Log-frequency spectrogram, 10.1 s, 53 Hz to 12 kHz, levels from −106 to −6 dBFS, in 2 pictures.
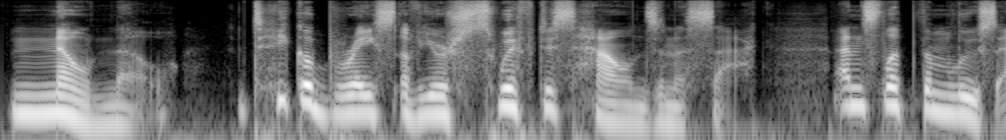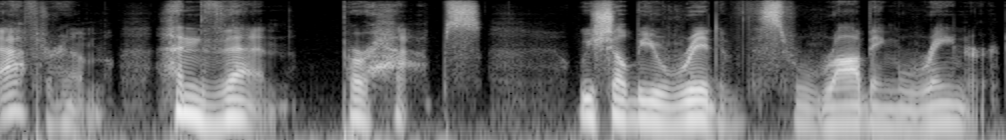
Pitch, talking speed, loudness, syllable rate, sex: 120 Hz, 175 wpm, -23 LUFS, 4.4 syllables/s, male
